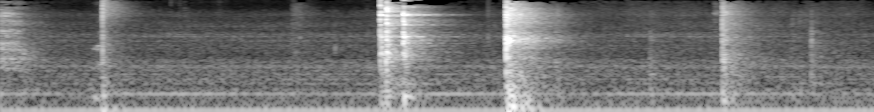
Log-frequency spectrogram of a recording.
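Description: Four scattered short knocks and clicks over a steady low hum, the loudest a thud a little past the middle.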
